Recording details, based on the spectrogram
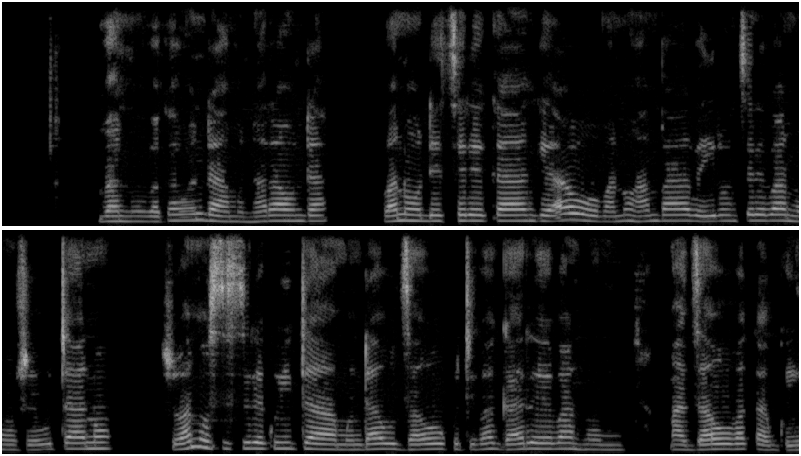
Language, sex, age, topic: Ndau, male, 36-49, health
